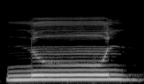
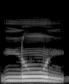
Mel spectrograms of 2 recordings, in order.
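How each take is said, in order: First: The letter is said in careful recitation style. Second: The letter is said in ordinary Urdu style. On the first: "अब तजवीद के साथ अदा करना सीखते हैं ... हम इसको ऐसे अदा करेंगे" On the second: "नून नॉर्मल उर्दू में"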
